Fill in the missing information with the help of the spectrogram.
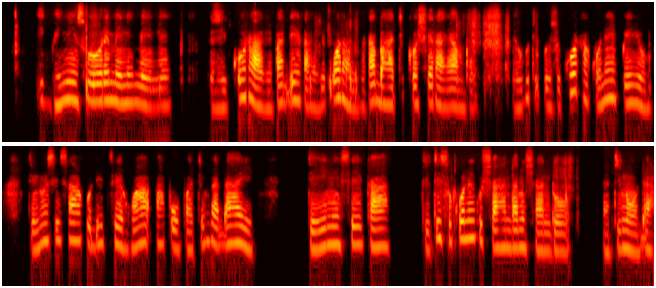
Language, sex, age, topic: Ndau, male, 25-35, education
